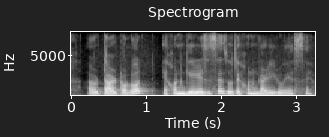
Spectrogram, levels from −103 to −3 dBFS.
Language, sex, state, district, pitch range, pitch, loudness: Assamese, female, Assam, Kamrup Metropolitan, 215-245 Hz, 230 Hz, -16 LUFS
